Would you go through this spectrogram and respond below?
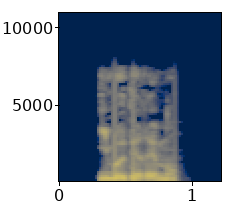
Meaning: immoderately
- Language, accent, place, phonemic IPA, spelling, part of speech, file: French, France, Lyon, /i.mɔ.de.ʁe.mɑ̃/, immodérément, adverb, LL-Q150 (fra)-immodérément.wav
